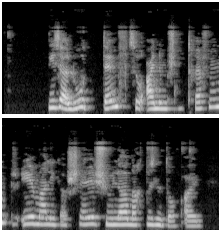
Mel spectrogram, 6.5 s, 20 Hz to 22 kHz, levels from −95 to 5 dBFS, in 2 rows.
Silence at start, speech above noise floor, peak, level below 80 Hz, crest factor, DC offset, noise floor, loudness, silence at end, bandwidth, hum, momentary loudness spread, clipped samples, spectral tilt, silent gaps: 0.1 s; 56 dB; -2 dBFS; -68 dBFS; 16 dB; under 0.1%; -73 dBFS; -17 LUFS; 0.25 s; 9.6 kHz; none; 9 LU; under 0.1%; -3.5 dB/octave; none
